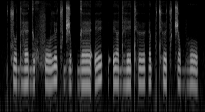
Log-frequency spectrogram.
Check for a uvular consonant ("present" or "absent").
absent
